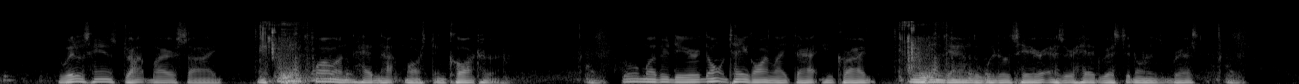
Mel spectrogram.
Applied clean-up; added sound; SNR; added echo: neural mask model Resemble Enhance denoiser.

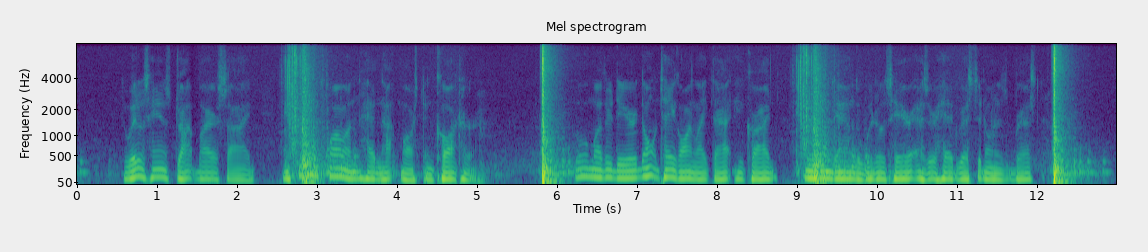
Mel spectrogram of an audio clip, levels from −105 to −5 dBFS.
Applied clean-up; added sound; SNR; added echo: none; Slam; 1 dB; none.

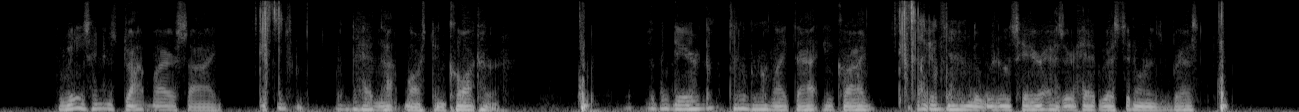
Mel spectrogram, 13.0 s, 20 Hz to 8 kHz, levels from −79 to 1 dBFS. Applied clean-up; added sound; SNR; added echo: neural diffusion model UNIVERSE++.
